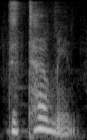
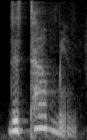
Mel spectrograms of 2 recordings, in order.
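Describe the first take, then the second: First: The last syllable has a short i sound. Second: The last syllable has a short i sound.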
